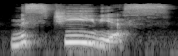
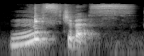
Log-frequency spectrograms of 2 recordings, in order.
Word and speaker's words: mischievous: Mischievious. No. Mischievous. Better. Now, I think this has kind of developed so that mischievous is an accepted form of pronunciation. However, the original pronunciation should be 3 syllables.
